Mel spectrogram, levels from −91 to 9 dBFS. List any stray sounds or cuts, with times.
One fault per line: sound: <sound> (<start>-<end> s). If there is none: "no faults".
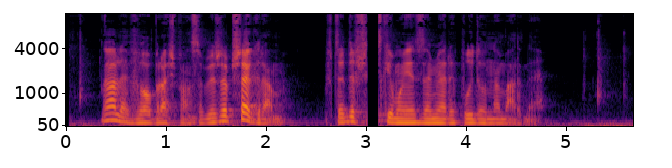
sound: dropout (3.0-3.1 s)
